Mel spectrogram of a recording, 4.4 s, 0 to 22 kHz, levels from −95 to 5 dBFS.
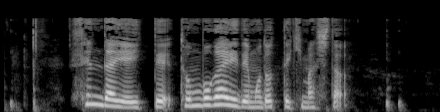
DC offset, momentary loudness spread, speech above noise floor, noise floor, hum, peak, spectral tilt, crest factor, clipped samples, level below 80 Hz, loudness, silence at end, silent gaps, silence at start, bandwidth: under 0.1%; 25 LU; 32 dB; -53 dBFS; none; -4 dBFS; -4.5 dB/octave; 18 dB; under 0.1%; -64 dBFS; -21 LUFS; 0.5 s; none; 0.3 s; 11.5 kHz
